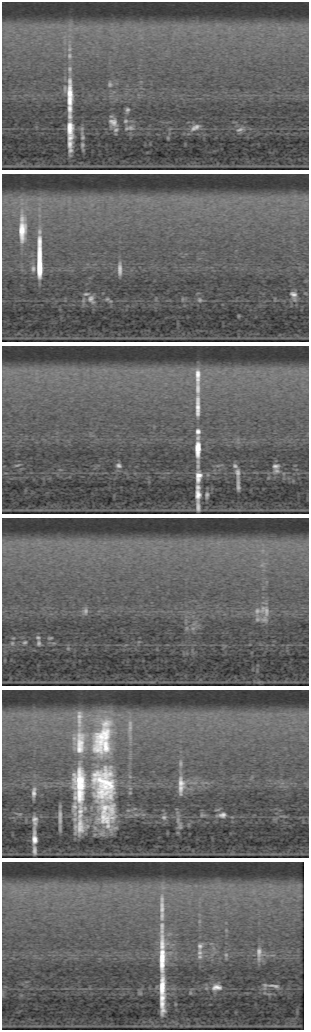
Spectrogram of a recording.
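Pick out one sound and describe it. Small plastic pieces click and tap as they are handled and fitted together.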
